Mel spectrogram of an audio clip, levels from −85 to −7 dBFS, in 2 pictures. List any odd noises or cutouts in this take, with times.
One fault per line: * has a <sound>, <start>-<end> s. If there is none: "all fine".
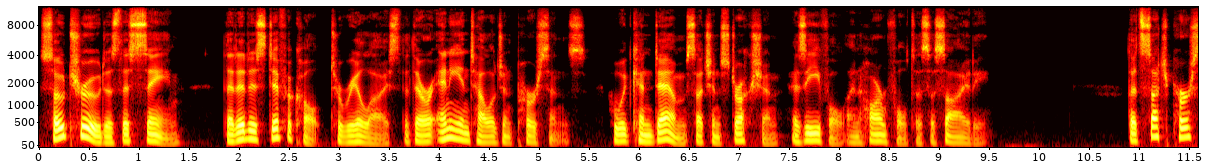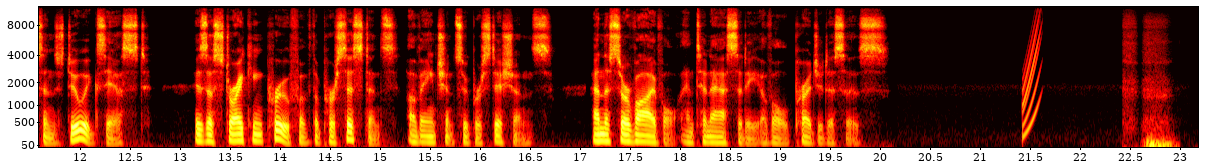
* has a chirp, 21.4-21.6 s
* has a breath, 22.4-23.0 s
